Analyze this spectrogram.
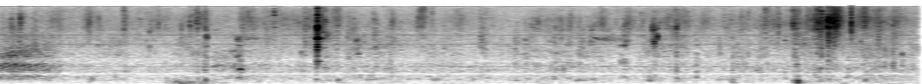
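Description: Faint sounds of horses shifting and grazing: scattered soft hoof steps and small clicks, with a sharper click about two and a half seconds in and a low thud near the end.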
